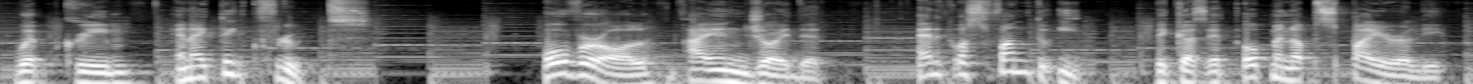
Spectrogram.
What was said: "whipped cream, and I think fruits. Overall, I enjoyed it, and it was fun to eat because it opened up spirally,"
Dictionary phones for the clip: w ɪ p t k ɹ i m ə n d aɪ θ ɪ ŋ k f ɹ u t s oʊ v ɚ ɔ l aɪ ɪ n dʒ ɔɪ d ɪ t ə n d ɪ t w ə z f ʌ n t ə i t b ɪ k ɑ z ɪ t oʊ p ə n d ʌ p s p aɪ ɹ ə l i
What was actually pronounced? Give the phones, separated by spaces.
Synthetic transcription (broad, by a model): w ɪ p k ɹ i m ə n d aɪ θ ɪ ŋ k f ɹ u t s oʊ v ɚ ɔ l aɪ ɪ n dʒ ɔɪ d ɪ t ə n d ɪ t w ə s f ʌ n t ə i t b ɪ k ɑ s ɪ t oʊ p ə n d ʌ p s p aɪ ɹ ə l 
